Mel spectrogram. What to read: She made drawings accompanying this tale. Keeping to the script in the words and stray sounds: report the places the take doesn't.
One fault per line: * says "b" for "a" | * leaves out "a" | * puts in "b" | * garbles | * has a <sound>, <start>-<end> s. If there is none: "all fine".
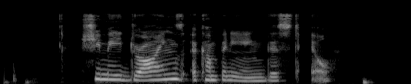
* has a dropout, 3.0-3.1 s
